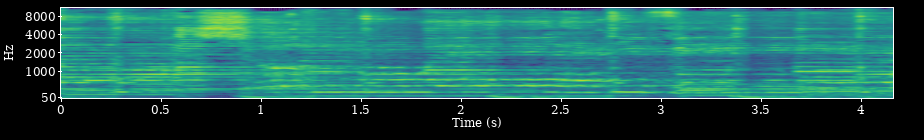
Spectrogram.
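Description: A live band playing: strummed acoustic guitars, bass and keyboard, with singing.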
